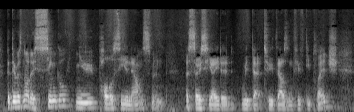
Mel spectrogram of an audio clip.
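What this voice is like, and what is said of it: Australian accent. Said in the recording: “as you can tell, I'm Australian, right, from my accent.”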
